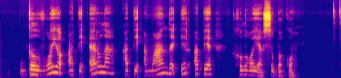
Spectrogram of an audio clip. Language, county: Lithuanian, Alytus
